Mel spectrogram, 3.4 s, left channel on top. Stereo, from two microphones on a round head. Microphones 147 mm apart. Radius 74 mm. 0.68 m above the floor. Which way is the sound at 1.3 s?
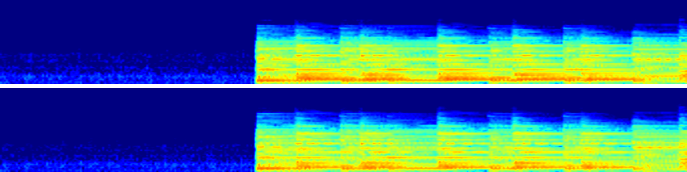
10° right (ahead or behind).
